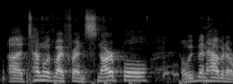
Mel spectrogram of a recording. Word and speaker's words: Snarple: It's JUNOPII, and then Snarple is just how it's spelled, how it sounds, SNARPLE.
